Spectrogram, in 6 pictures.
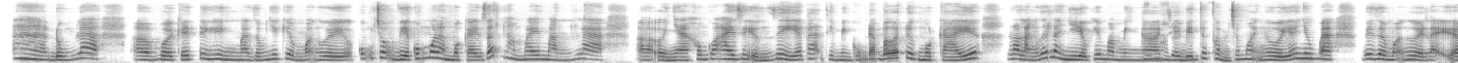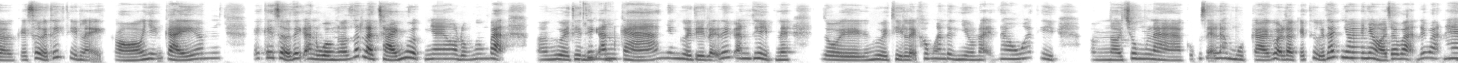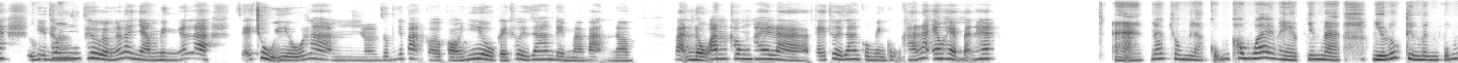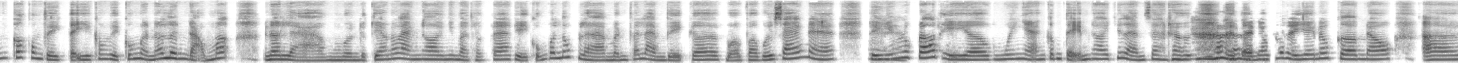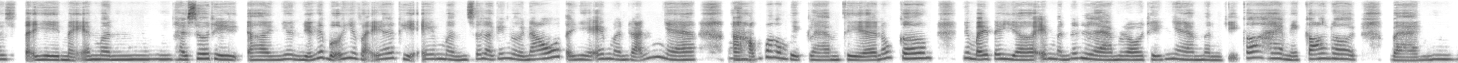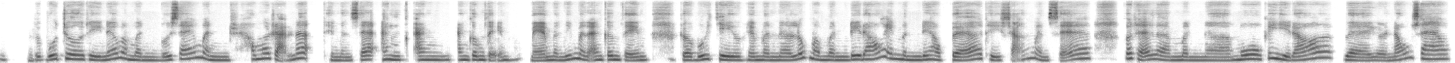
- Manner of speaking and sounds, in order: other background noise; tapping; laugh; laughing while speaking: "được"
- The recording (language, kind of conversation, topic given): Vietnamese, advice, Làm sao để cân bằng dinh dưỡng trong bữa ăn hằng ngày một cách đơn giản?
